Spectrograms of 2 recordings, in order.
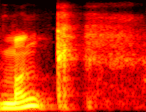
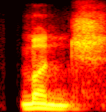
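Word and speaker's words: Moench: And we are going to be talking about Batman Prey by, I want to say, Doug Monk and Paul Gulacy. Munch, is it?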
